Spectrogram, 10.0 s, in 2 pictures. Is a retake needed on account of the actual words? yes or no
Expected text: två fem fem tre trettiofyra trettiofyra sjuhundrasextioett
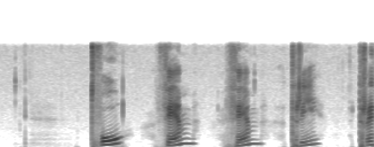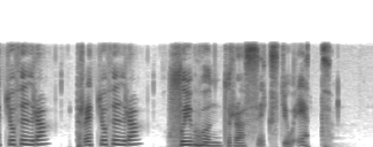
no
